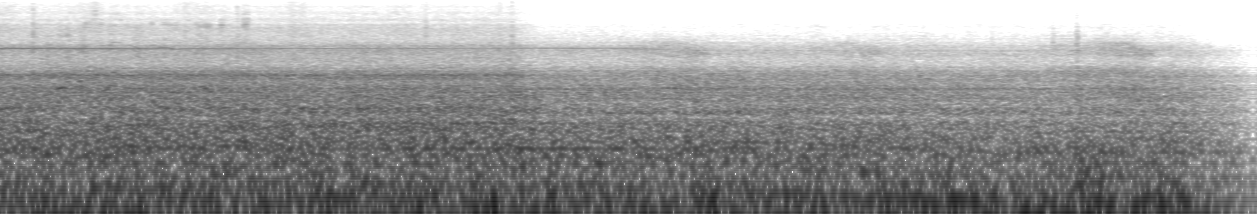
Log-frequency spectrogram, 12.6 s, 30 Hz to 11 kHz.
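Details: 2018 Subaru Outback 2.5i Premium, 28K miles, cold first drive at about 10°F; thin high whine over the engine holds steady then slides down as revs drop, stops off throttle, not under hard acceleration; source unconfirmed.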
